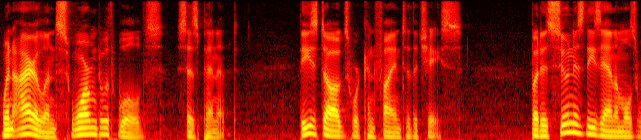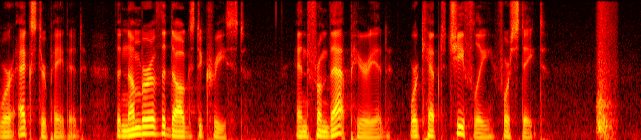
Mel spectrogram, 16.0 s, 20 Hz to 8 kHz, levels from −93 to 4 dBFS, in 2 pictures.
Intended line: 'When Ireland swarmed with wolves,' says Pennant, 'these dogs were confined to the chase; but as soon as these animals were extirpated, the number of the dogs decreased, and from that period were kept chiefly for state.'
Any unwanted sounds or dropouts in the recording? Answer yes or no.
yes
